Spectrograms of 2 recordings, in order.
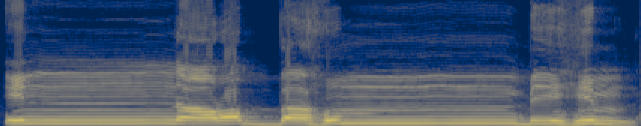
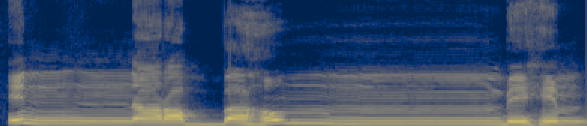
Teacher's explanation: faites attention et ne faites pas de fusion, mais plutôt de la dissimulation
